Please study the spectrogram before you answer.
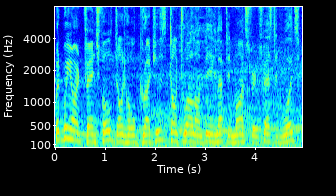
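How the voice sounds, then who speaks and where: An actor voicing a blunt, folksy, forgiving horse in a video game. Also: male voice, fairly high pitch, fairly even intonation, moderate pace, background noise, close to an everyday voice. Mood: earnest, forgiving. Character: plain-spoken, forgiving horse given a voice.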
